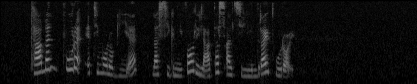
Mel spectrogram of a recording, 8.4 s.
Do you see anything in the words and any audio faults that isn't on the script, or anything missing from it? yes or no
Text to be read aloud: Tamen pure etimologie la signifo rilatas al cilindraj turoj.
no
